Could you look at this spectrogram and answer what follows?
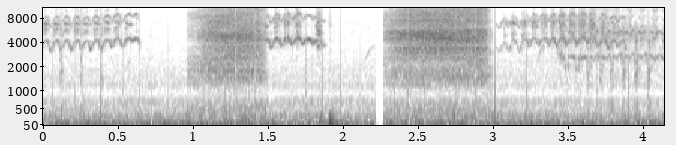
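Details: Barn owl nestlings, wild, in a nest box tugging at a big rodent, give two long harsh hissing screeches with thin wheezy harmonic calls before and after.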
